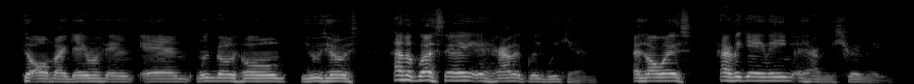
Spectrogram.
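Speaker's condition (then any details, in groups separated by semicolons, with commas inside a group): Cerebral palsy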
